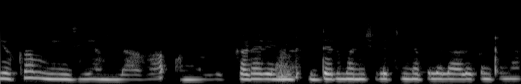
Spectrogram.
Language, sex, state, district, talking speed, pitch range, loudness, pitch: Telugu, female, Telangana, Karimnagar, 105 wpm, 230-250 Hz, -29 LUFS, 245 Hz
